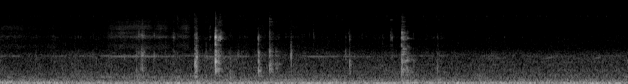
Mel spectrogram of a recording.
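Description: A few sharp clicks and knocks, the loudest about two seconds in and another near four seconds, over a steady low rumble.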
